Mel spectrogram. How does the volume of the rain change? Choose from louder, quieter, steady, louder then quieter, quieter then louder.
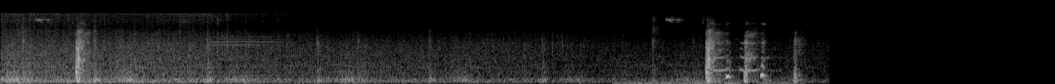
quieter.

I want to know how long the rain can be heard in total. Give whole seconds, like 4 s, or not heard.
8 s.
